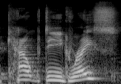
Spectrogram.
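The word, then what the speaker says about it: coup de grâce: a blue thunderbomb cole balor one with the calp d grace that's how you pronounce it right which is a nice win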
